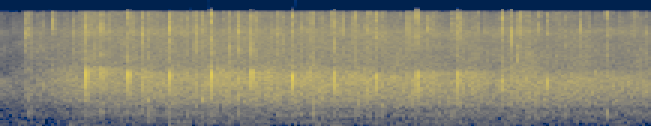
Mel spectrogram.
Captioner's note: audience applauding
